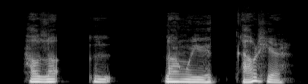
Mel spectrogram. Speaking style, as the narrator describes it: stammered

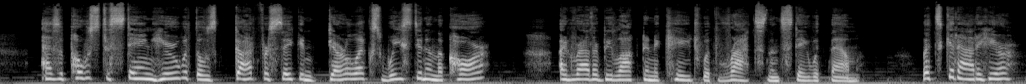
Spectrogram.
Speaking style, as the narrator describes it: Aggravated that she even had to make a decision, she snapped

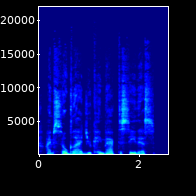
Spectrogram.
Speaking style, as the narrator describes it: She whispered in his ear

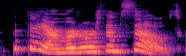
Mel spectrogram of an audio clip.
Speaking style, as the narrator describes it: cried the head of the army

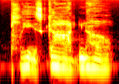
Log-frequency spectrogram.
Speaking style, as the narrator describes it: Marla whispered

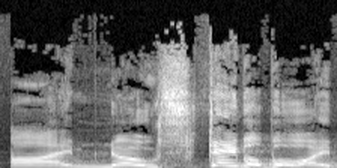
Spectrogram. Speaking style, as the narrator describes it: bellowed Monkey

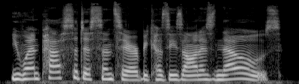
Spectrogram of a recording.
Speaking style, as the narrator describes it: Ryan called out

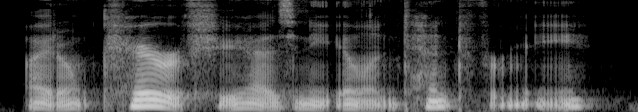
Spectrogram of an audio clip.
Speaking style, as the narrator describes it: he said with a growl

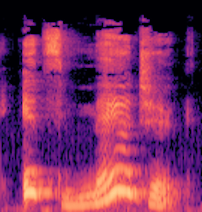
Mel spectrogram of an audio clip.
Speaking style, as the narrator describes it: the villagers cried out, seeing how much soup he had made

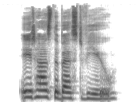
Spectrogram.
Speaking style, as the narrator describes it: Alfred said, in a disinterested tone

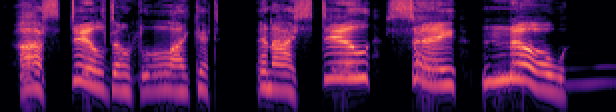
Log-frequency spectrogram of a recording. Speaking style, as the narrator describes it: the troll shouted

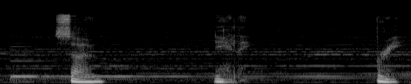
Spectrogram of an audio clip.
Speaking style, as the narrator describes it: the subject let out one last sigh with the words

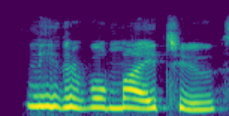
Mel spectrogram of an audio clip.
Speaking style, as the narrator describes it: said Marjorie, giggling

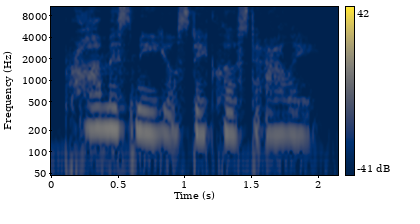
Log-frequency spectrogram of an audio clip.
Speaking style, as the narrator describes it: whispered, my words quiet and urgent

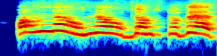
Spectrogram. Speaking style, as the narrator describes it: I cried

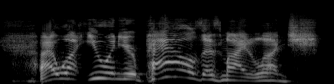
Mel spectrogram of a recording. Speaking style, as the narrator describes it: she yelled as she pounced onto them

